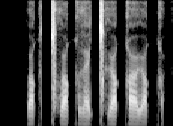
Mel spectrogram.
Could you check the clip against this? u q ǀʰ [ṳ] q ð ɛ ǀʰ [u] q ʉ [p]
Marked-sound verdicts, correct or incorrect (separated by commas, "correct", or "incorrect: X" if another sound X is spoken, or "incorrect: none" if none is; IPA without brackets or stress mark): incorrect: u, incorrect: ʉ, incorrect: q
